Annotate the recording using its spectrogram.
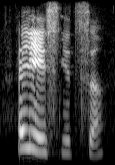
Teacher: лестница произносится без звука т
